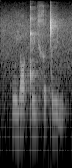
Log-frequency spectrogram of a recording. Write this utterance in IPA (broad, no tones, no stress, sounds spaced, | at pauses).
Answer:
u j ɒ ǃ y lʲ x ə ǀ y lʲ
